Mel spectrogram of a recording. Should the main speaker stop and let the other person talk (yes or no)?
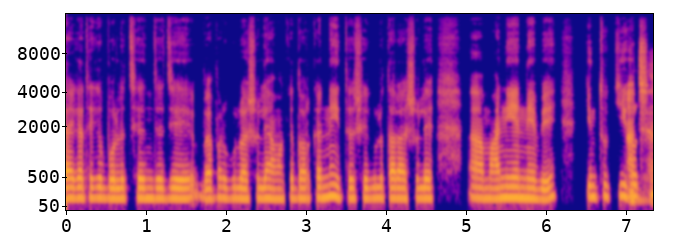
no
